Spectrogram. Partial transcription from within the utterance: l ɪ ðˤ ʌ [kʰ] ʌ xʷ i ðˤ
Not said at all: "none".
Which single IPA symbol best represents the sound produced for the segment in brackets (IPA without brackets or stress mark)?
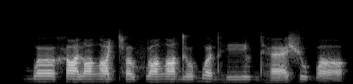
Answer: cʰ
